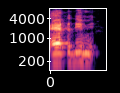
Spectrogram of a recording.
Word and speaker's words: Akademiks: for saying that DJ I said it right academic yeah they went on the he went on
